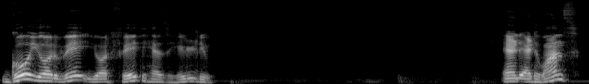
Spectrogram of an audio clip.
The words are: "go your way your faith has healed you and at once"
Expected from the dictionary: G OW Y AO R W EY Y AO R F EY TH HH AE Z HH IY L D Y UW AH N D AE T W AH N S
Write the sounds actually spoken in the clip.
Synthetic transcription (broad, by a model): G OW Y AO R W EY Y AO R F EY T HH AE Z HH IY L D Y UW AH N D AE T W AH N S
